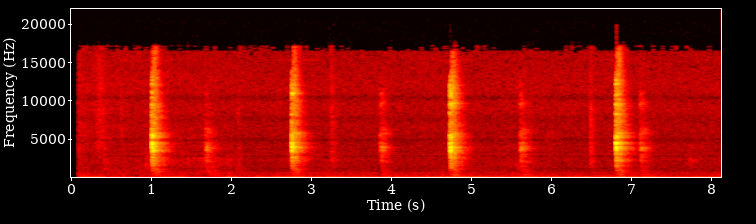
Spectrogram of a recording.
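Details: Sharp dry clicks about every two seconds over a low hum from household gas meter and pipes, intermittent, varying duration; persists after meter replacement; furnace seems starved for gas while clicking, runs full once it stops.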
